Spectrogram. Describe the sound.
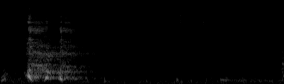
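A short, rough throat clearing by a man leading a morning church service. A quick burst of two or three harsh rasps is followed by near silence with only faint small noises.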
